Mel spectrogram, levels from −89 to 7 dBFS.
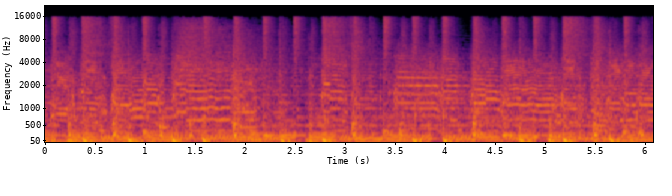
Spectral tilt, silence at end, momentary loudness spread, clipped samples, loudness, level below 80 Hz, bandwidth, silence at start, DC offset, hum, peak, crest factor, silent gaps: -5 dB/octave; 0 s; 2 LU; under 0.1%; -18 LUFS; -24 dBFS; 16.5 kHz; 0 s; under 0.1%; none; -2 dBFS; 16 dB; none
